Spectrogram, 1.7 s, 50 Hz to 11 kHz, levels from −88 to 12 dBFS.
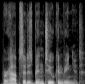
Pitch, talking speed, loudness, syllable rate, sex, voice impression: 110 Hz, 210 wpm, -19 LUFS, 5.6 syllables/s, male, very masculine, very middle-aged, very thick, tensed, very powerful, bright, soft, clear, very fluent, raspy, very cool, intellectual, slightly refreshing, sincere, calm, very mature, very friendly, reassuring, very unique, slightly elegant, wild, slightly sweet, lively, kind, intense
